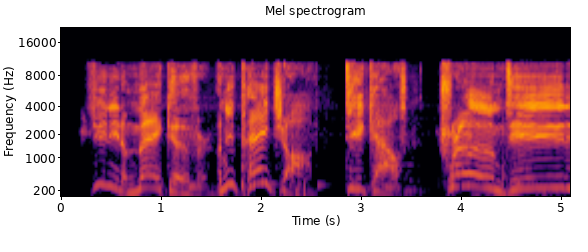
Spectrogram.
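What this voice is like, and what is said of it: Laid-back hippie surfer voice. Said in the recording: “check out this guy's hippie voice, surfer voice”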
